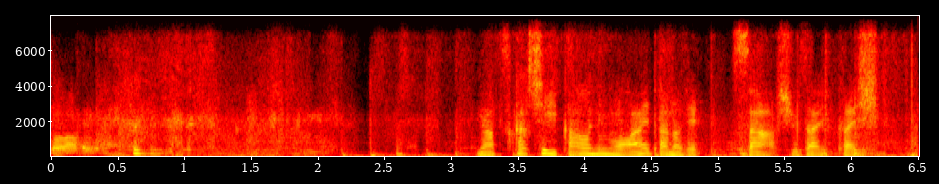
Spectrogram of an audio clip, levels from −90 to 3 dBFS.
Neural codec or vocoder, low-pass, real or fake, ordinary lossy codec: codec, 16 kHz in and 24 kHz out, 0.6 kbps, FireRedTTS-2 codec; 7.2 kHz; fake; Opus, 24 kbps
